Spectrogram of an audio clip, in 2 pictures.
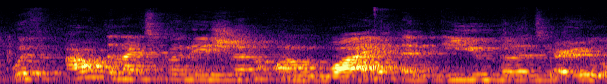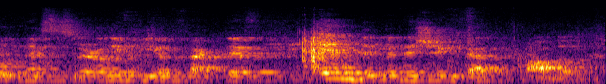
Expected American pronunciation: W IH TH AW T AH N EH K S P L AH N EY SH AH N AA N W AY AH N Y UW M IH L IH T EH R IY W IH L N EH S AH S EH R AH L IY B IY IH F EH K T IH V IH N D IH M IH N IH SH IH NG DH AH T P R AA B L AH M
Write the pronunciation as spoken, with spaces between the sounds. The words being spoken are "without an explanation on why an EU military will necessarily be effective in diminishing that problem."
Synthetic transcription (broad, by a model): W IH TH AW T AH N EH K S P L AH N EY SH AH N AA N W AY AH N Y UW M IH L IH T EH R IY W IH L N EH S AH S EH R AH L IY B IY IH F EH K T IH V IH N D IH M IH N IH SH IH NG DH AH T P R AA B L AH M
